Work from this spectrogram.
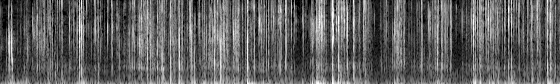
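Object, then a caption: Plastic bubble wrap. A metal-needle derma roller is rolled across a large sheet of clear plastic bubble wrap, crushing and pricking the air-filled bubbles. The result is a dense, continuous stream of quick, dry crackles and small pops, bright and crisp with almost no low end. Each snap dies away instantly, and the level swells and dips as the roller passes.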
